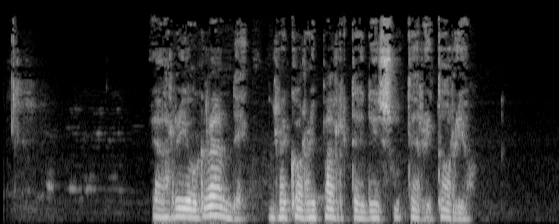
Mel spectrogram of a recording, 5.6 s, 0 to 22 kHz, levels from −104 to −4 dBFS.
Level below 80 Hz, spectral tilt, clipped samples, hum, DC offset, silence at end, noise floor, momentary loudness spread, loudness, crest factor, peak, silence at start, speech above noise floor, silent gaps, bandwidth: -62 dBFS; -4.5 dB/octave; under 0.1%; none; under 0.1%; 0.9 s; -81 dBFS; 14 LU; -29 LUFS; 22 dB; -10 dBFS; 0.1 s; 51 dB; none; 16 kHz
